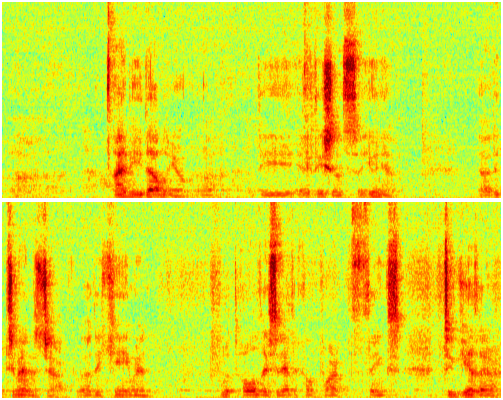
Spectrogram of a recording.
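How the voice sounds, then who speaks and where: A man with a Russian accent and a very deep, low pitch speaks at a fairly slow pace with ordinary pitch variation and long, frequent pauses, amid audible room echo and noticeable background noise. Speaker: puppeteer. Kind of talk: interview. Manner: halting.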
